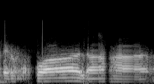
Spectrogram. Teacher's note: আলিফের ডান দিকে জবর এসছে, আলিফ মাদ্দা হবে, তাই এখানে টান দিয়ে পড়তে হয়।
